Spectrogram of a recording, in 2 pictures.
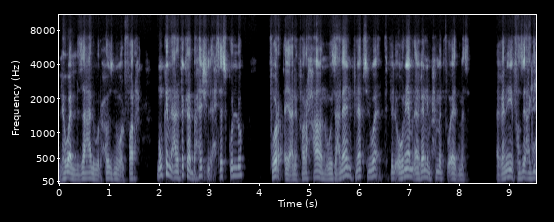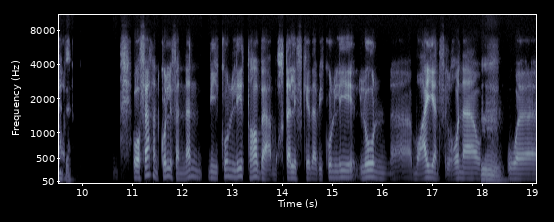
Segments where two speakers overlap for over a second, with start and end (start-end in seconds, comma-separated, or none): none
